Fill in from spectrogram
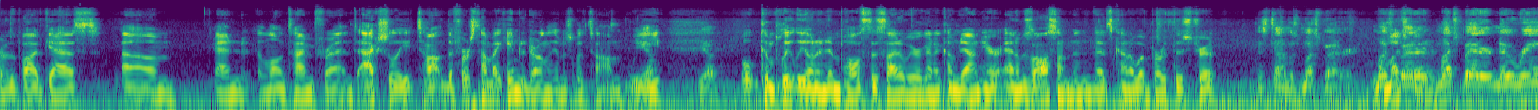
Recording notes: Live From The Camper. Special edition of the Racing Addicts recorded from the camper at Darlington Raceway after the recent race weekend.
